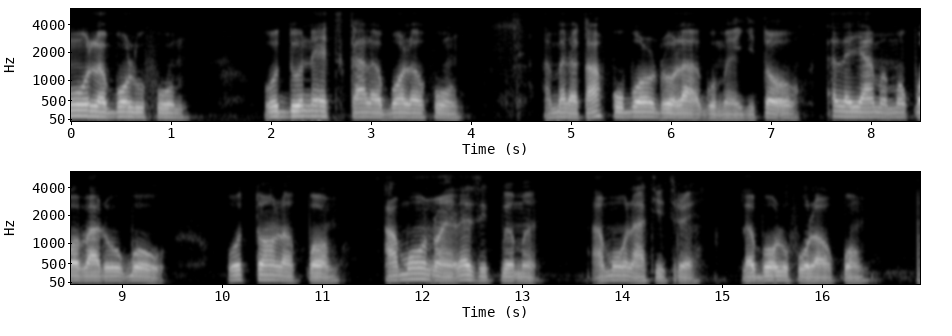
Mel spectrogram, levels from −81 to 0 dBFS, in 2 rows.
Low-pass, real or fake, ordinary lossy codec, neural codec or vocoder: 5.4 kHz; fake; MP3, 48 kbps; vocoder, 44.1 kHz, 80 mel bands, Vocos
